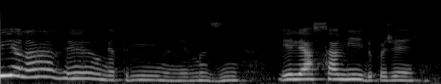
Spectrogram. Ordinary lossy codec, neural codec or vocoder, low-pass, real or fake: none; codec, 16 kHz, 4 kbps, X-Codec, HuBERT features, trained on balanced general audio; 7.2 kHz; fake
